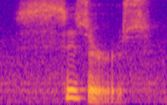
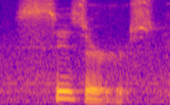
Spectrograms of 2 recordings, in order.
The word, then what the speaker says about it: scissors: are children's scissors pronunciation scissors you short ear like this is scissors the SC makes the sound with no voice and the two s's in the middle make a zebra sound the sound is scissors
